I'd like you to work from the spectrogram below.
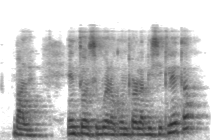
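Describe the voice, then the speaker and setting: Audible room echo surrounds a woman speaking with a dark, mellow tone at a fairly low pitch. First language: Italian (speaking Spanish). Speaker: interpreter and association member. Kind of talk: interview.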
